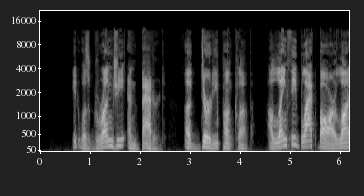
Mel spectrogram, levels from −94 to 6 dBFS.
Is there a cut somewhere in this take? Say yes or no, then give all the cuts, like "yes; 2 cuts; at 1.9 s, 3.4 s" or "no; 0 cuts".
no; 0 cuts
